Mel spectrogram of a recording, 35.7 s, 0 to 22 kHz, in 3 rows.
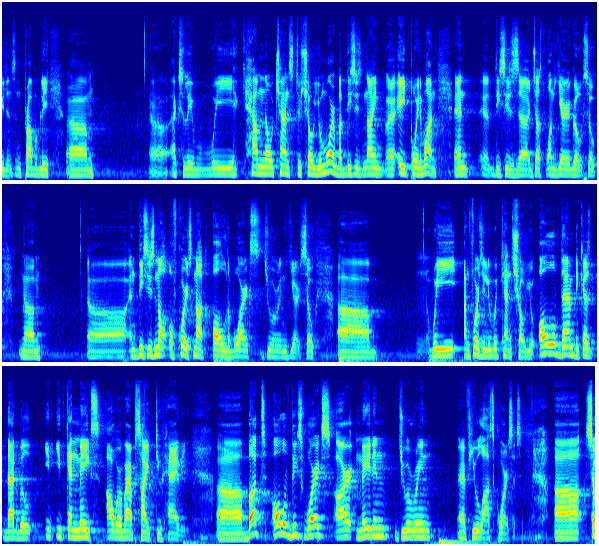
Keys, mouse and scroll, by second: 18.3 click, 18.4 click, 27.5 click, 28.8 click, 30.3 click, 30.5 click, 31.1 click, 32.3-32.8 scroll down 1, 32.8 scroll up 1, 33.7 scroll down 1, 34.3-34.9 scroll down 1.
